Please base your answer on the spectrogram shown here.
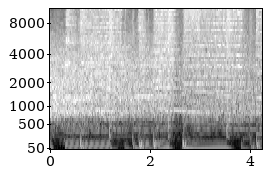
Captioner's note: cheering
